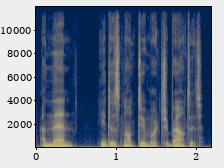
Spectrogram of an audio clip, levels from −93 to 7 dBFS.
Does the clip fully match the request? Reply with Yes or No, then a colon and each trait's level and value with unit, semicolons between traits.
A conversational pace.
No: fast, 245 wpm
